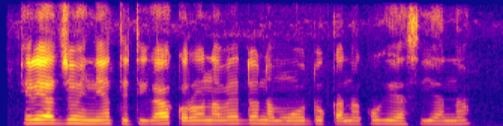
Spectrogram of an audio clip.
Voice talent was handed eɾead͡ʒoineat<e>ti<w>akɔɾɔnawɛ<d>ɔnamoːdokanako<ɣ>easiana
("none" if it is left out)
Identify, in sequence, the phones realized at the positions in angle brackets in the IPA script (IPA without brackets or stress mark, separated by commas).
e, ɣ, d, ɣ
